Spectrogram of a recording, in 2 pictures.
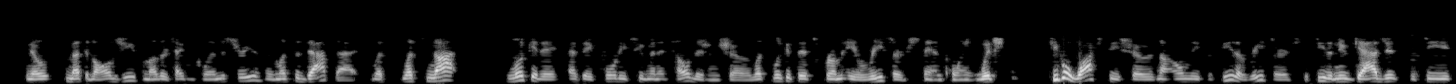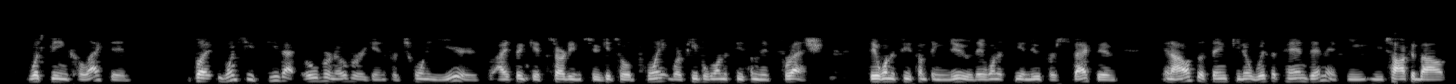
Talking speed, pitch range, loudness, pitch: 215 wpm, 120-165 Hz, -21 LUFS, 130 Hz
